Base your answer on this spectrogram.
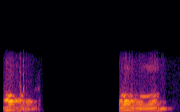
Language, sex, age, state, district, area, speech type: Maithili, male, 60+, Bihar, Madhubani, urban, conversation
